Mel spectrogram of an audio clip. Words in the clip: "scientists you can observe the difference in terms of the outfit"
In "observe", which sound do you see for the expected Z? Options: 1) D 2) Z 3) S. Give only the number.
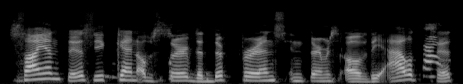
3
